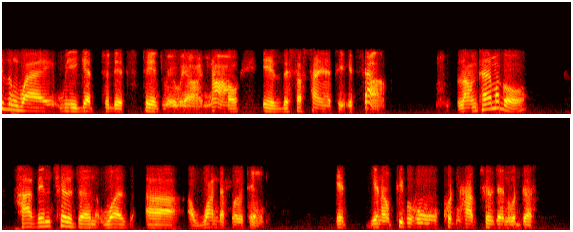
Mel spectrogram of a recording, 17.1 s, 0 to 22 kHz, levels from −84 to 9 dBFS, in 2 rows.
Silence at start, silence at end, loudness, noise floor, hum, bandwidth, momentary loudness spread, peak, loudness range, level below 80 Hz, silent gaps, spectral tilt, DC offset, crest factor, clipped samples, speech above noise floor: 0 s; 0.55 s; -23 LUFS; -70 dBFS; none; 4.1 kHz; 8 LU; -6 dBFS; 3 LU; -60 dBFS; none; -8 dB/octave; under 0.1%; 18 dB; under 0.1%; 48 dB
